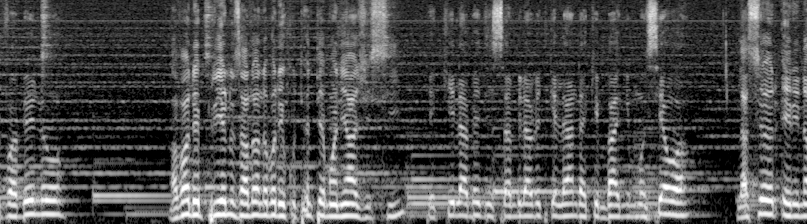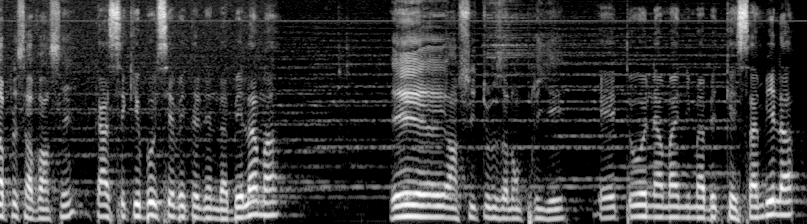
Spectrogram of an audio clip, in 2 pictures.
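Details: Adult man speaking; normal voice.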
